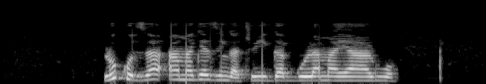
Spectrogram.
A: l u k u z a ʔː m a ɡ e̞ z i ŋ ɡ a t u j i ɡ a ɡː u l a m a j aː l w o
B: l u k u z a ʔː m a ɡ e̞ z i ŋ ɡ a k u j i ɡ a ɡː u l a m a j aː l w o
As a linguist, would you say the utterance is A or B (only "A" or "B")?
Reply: A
